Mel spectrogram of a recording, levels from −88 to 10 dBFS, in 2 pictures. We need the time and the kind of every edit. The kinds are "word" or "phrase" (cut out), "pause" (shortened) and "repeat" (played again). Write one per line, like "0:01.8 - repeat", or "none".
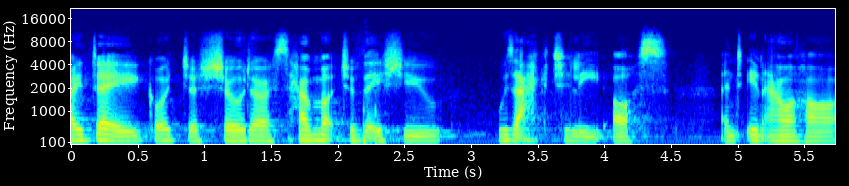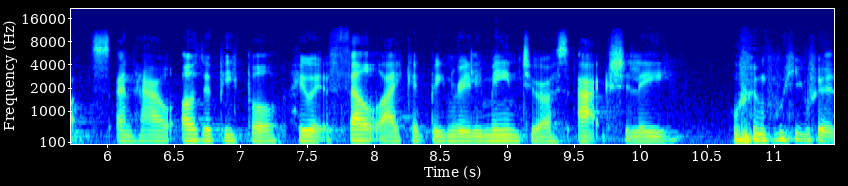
0:07.3 - pause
